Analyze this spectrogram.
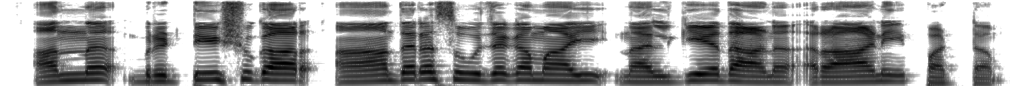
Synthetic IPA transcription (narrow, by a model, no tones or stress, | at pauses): ɐnːɨbɾiʈːiːʂuɣaːraːd̪ɐɾɐsuːd͡ʑɐɣɐmaːjinɐlkijɐðaːɳɨ̰raːɳipɐʈːɐm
